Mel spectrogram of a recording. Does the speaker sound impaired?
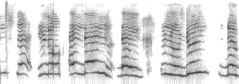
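Yes: cerebral palsy; present from birth, affects walking and hand use, scribbled instead of writing, types instead.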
